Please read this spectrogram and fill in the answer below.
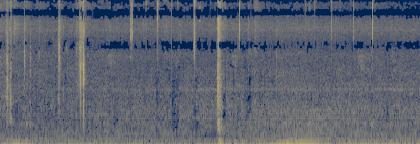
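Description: Street traffic: a car's low engine rumble swelling as it passes about three-quarters of the way through, with a single sharp knock a little past halfway.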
